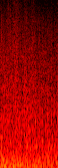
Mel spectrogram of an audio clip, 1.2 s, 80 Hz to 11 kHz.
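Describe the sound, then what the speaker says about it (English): A plasma cannon shot and a grenade blast go off in the strategy video game Dawn of War 2, a dense, rumbling burst of explosive noise with low thuds blending into battle din. "There's a plasma cannon shot. There's a grenade as well."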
